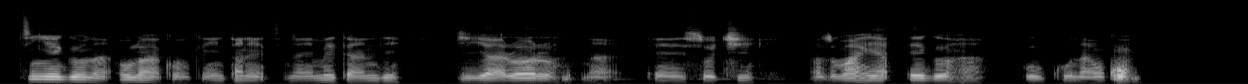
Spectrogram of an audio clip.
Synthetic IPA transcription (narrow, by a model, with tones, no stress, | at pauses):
ti˦ɲe˦ɡo˦na˨ʔʊ˦lʊ˨a˨kʊ˨ŋ̩˨ke˨i˦n̩˦ta˦ne˨tna˨i˨me˦ka˨n̩˦dɪ˦ | d͡ʒi˨ja˦˨ɾʊ˦ɔ˦ɾʊ˦na̰˨ | e˨so˨t͡ʃi˦ | ɔ̰˨zʊ˨ma˦ɣja˦ | e˦ɡo˨ɦa˦ | u˦kʷu˦na˨ʊ˦kʷʊ˦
